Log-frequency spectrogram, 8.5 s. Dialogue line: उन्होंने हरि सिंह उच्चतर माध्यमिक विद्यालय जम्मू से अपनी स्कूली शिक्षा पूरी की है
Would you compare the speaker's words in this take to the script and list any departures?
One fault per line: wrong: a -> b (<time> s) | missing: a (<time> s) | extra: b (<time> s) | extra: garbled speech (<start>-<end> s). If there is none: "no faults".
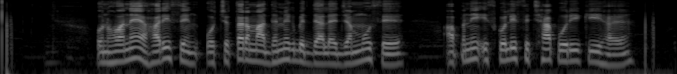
no faults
